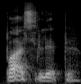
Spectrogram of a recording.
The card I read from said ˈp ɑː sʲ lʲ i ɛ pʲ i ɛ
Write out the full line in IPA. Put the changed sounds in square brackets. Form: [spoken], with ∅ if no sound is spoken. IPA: ˈp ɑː sʲ lʲ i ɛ pʲ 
